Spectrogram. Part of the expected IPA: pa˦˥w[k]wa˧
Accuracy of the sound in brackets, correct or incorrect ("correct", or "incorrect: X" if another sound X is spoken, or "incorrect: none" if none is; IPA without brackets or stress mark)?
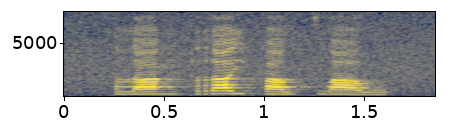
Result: correct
